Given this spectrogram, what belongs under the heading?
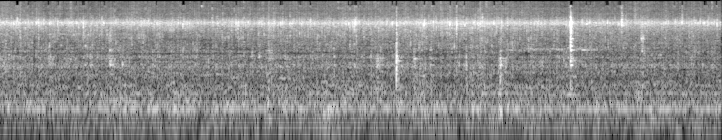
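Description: Fried fish goes into a pot of simmering vegetables, a soft, continuous bubbling sizzle broken by a few faint clicks and taps, fairly quiet, with no voices.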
